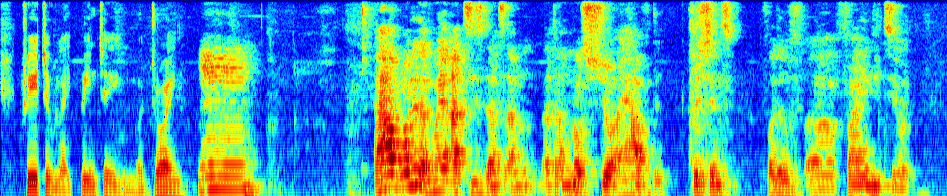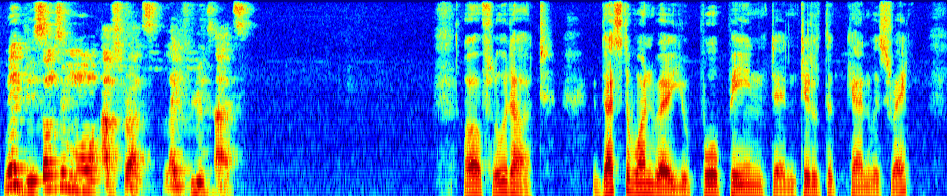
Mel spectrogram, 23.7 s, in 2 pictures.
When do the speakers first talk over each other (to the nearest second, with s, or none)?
none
